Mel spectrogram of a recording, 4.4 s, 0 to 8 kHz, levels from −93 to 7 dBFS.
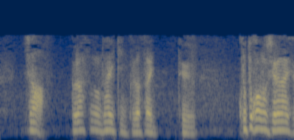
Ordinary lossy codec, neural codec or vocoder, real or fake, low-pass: AAC, 16 kbps; none; real; 7.2 kHz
